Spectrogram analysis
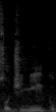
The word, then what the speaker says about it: Xochimilco: Veíamos su carácter múltiple en las pronunciaciones, porque los mexicanos decimos Xochimilco pronunciando la X como una S, decimos México pronunciándola como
